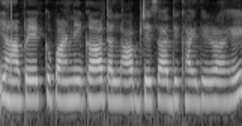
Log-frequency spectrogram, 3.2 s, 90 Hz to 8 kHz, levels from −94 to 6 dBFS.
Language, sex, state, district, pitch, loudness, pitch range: Hindi, female, Bihar, Muzaffarpur, 225 Hz, -25 LUFS, 220-230 Hz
